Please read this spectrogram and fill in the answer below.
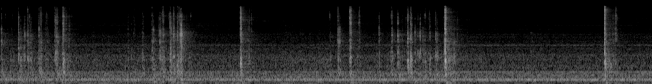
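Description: Typing on an SGI computer keyboard: irregular key clicks, a few a second, over a steady low hum.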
